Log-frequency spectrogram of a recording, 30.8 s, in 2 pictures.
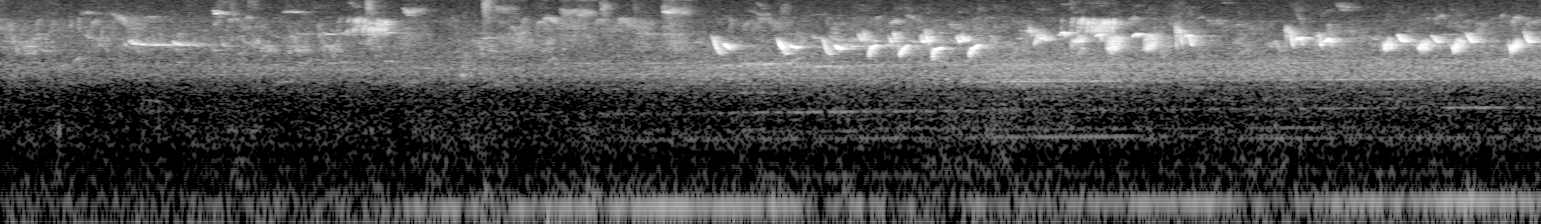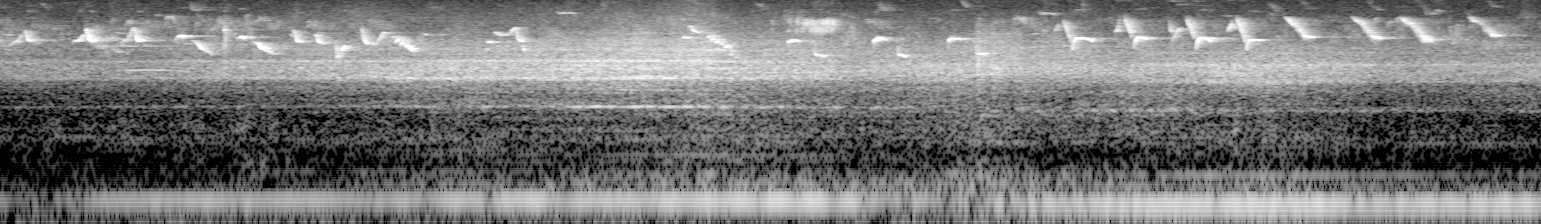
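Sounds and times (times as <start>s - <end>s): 
Northern mockingbird song: 4.8s - 30.8s.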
